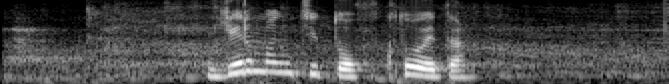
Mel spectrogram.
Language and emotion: Russian, neutral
